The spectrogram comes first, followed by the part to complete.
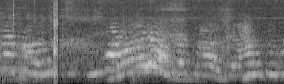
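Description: Children's voices talking and chattering, with one sharp knock about half a second in.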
